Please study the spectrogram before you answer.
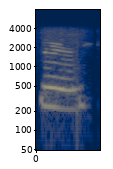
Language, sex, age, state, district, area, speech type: Kannada, female, 18-30, Karnataka, Chitradurga, rural, conversation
